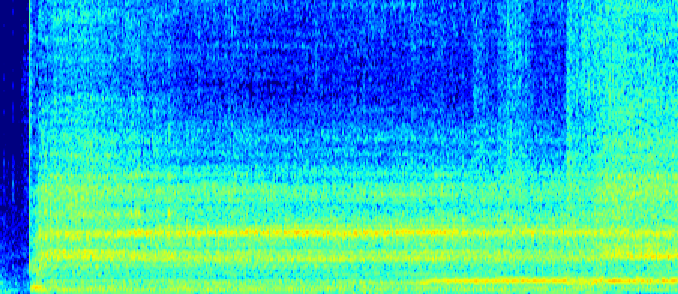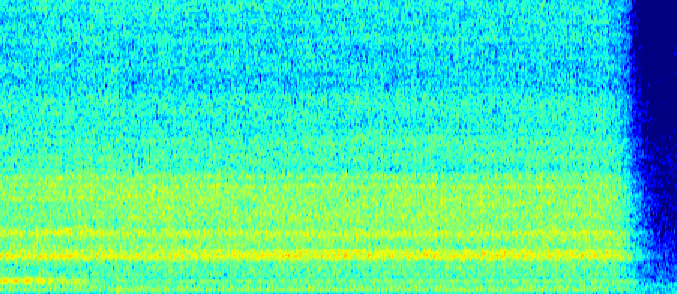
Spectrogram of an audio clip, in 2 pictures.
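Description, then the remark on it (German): An electric coffee grinder freshly grinds a portion of coffee beans for espresso, whirring steadily for about twelve seconds, a loud, buzzing motor drone with a gritty edge that starts abruptly and cuts off at the end. “Oder es gibt auch Einzelportionierer, wo ich überhaupt jede Menge, jede Portion frisch mahlen kann.”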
